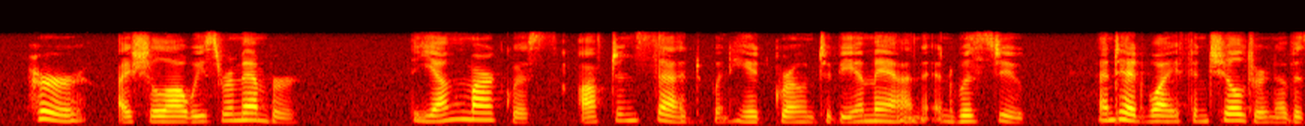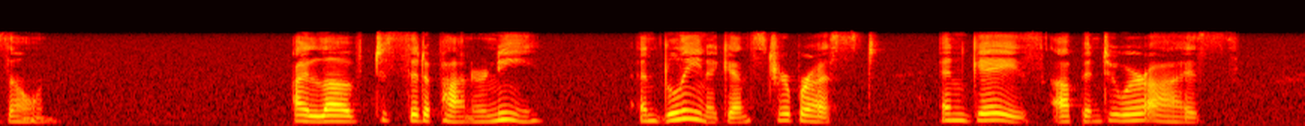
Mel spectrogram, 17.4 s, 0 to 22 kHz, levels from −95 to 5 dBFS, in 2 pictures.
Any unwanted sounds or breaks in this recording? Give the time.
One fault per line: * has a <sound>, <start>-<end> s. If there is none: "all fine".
all fine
